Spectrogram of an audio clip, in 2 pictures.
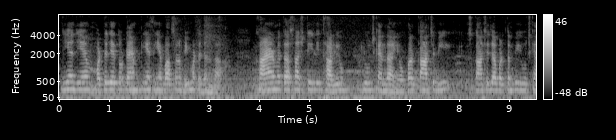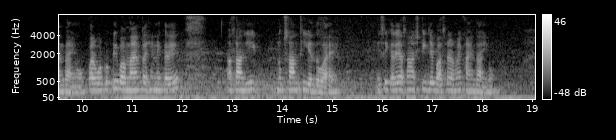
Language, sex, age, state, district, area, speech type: Sindhi, female, 45-60, Delhi, South Delhi, rural, spontaneous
